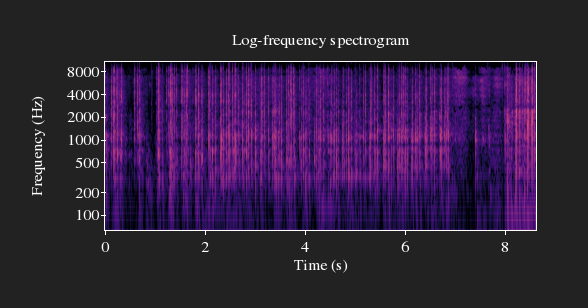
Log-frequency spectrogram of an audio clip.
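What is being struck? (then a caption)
Paperboard drink carton. Long nails tap and scratch the surface of a paperboard coconut water carton with a blue plastic cap, first held in the hand and then lying on a table. Dense, quick, dry clicks and papery scratches with almost no ring run throughout, with a brief quieter pause near the end before a few sharper, brighter taps.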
